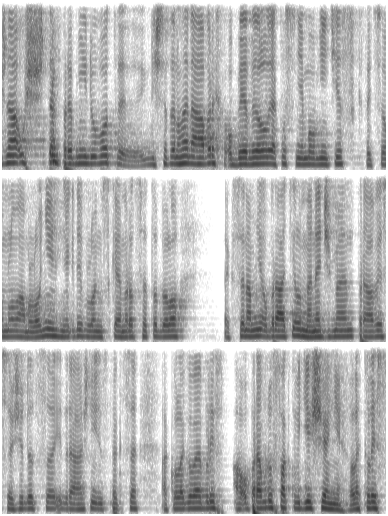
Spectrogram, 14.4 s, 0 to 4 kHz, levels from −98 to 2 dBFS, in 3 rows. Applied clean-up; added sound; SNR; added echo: neural mask model RNNoise.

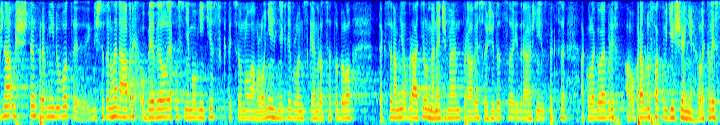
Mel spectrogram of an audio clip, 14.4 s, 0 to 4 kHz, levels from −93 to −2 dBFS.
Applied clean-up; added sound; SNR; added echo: none; none; none; none.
